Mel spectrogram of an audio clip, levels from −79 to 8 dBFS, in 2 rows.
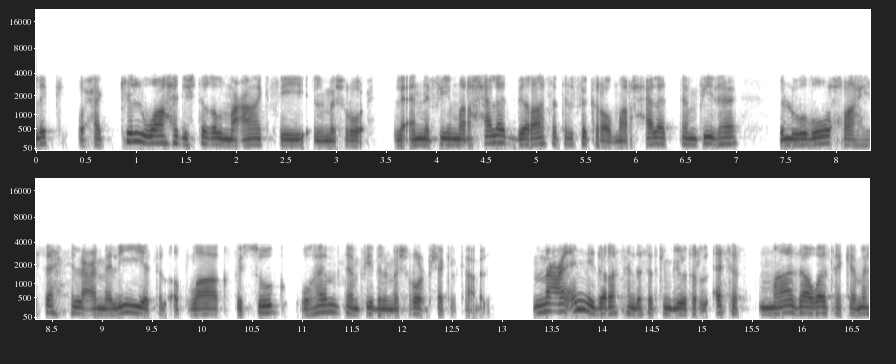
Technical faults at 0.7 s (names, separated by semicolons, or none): iLBC codec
